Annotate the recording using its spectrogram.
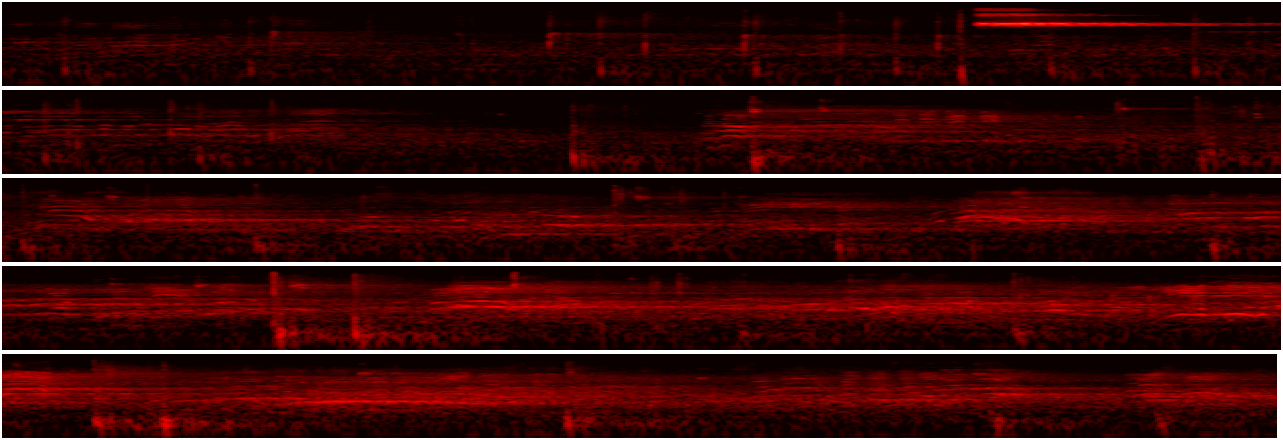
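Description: A referee's whistle blows once, a short high-pitched blast about five seconds in. A volleyball rally follows, with sharp hits of the ball and arena crowd voices and cheering growing louder.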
